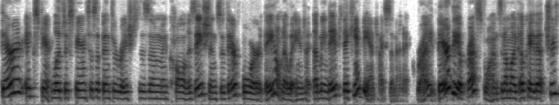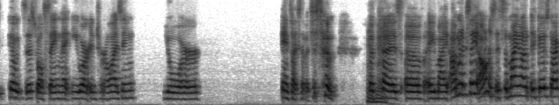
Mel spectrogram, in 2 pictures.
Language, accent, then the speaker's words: English; Hawaii, United States; And I say that because I'm Hawaiian, right?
